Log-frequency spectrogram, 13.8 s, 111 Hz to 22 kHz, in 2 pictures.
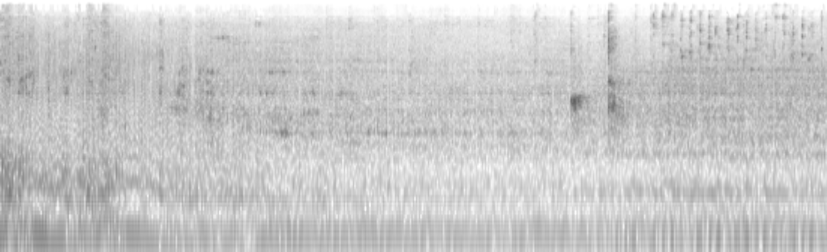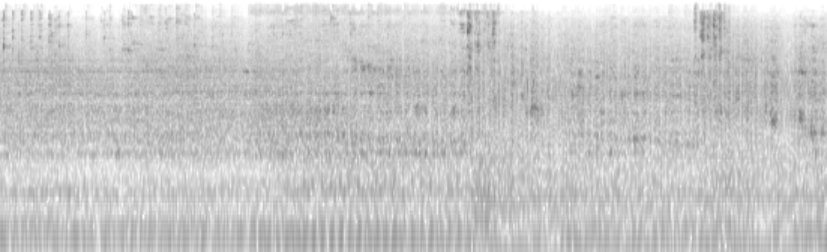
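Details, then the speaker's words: Honda CB77 Superhawk 305 twin, stored for years, first run after confirming spark on both sides and fuel: steady idle with a loose, uneven mechanical clatter over the exhaust. Oil level full; source not found. "it's making some kind of Racket over here let me see what that is"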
